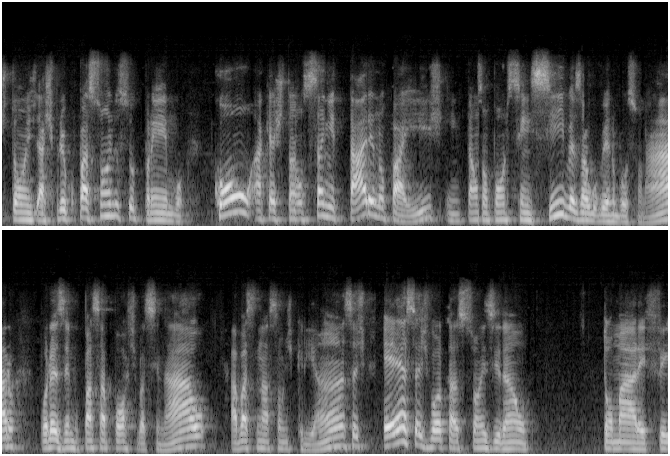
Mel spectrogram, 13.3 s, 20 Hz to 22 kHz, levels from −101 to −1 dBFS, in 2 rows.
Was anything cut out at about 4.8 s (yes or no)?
yes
